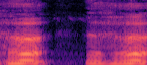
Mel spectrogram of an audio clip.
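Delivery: "হা" pushed out from deep inside the throat; isolated, forceful throat-made "হা". Shown as a demonstration. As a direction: push a breathy h in "হা" up from the throat. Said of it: "ভিতর থেকে বের করার চেষ্টা".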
